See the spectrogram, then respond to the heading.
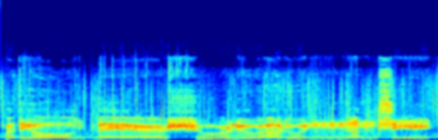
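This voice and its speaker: A man's voice: mid-range voice, slow pace, lightly acted. An actor voicing a vain, malicious male artist in a video game audio diary, with a florid, grandiloquent delivery. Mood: wistful, mocking. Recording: noisy vintage audio-diary recording.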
